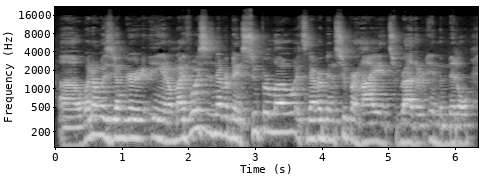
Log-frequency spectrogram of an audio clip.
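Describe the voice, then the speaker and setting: Expressive young man in an echoey room. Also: moderate pace. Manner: very expressive, swings in pitch and loudness, many fillers. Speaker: vlogger giving voice advice. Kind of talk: casual advice monologue to camera.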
